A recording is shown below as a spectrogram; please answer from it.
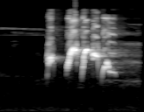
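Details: A red-whiskered bulbul delivers a short melodious phrase in the counting line and wild-song style: an initial whistle followed by four rolling, warbled notes that drop at the end, with low background hum.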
